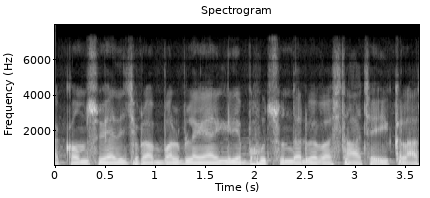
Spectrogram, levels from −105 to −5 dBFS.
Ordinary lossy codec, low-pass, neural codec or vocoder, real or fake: none; 7.2 kHz; none; real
